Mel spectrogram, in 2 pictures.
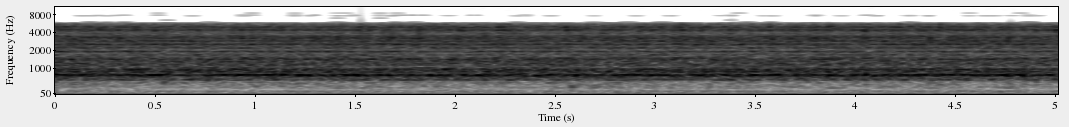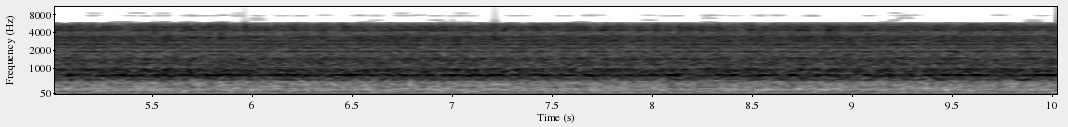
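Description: Tap water running steadily into a sink.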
